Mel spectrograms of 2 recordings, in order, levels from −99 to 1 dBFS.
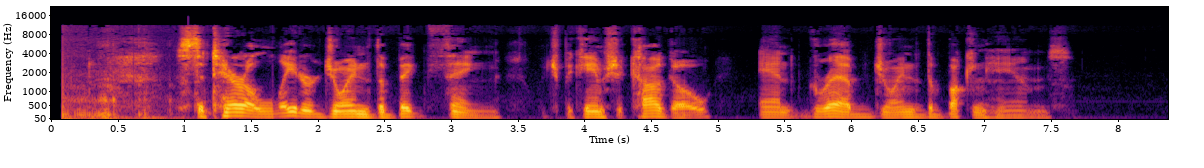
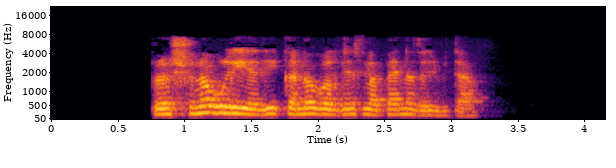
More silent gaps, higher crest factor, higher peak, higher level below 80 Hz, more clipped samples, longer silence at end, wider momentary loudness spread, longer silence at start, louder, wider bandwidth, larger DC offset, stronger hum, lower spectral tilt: neither; about the same, 18 dB vs 16 dB; about the same, 0 dBFS vs -2 dBFS; first, -38 dBFS vs -60 dBFS; neither; second, 0.75 s vs 0.95 s; first, 18 LU vs 15 LU; second, 0.1 s vs 0.75 s; about the same, -17 LUFS vs -16 LUFS; first, 11.5 kHz vs 7.6 kHz; neither; neither; about the same, -4 dB/octave vs -4.5 dB/octave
